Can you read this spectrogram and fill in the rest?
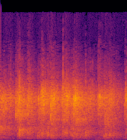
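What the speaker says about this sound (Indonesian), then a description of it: "Tepuk tangan untuk kita semua." Audience applause at a school seminar session, a dense spread of many hands clapping steadily throughout, fairly loud and without talk over it.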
